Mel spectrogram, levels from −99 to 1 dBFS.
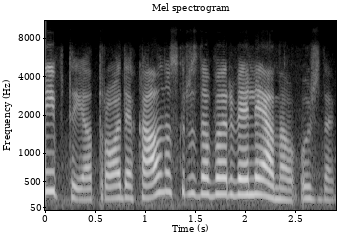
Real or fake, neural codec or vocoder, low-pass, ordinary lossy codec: real; none; 7.2 kHz; Opus, 16 kbps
